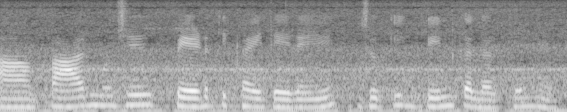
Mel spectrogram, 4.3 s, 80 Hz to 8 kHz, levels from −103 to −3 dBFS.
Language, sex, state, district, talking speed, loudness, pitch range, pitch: Hindi, female, Chhattisgarh, Bilaspur, 195 wpm, -16 LUFS, 170-195 Hz, 180 Hz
